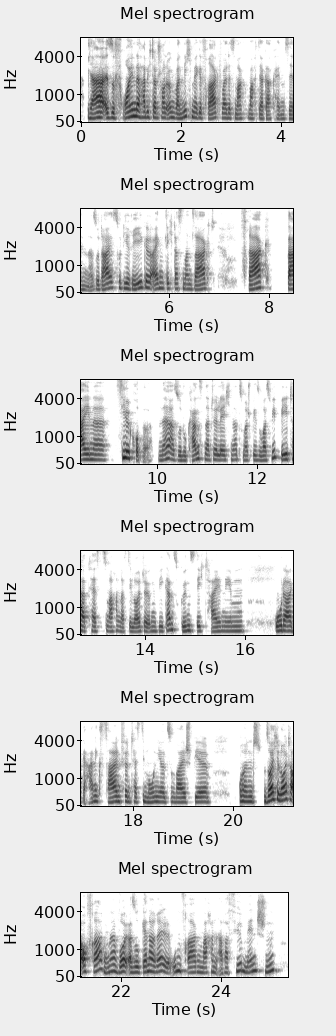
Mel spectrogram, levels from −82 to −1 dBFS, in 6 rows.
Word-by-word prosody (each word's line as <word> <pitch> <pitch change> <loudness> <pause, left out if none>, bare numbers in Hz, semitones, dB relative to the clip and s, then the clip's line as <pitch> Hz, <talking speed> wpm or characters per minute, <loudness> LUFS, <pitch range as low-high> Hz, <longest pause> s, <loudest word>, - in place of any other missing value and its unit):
Ja, 170 +3 +8
also 175 +1 +5
Freunde 195 +5 +4
habe 190 0 +2
ich 190 - -7
dann 180 -2 0
schon 180 0 -1
irgendwann 170 -3 -1
nicht 220 +2 -2
mehr 180 -3 -1
gefragt, 170 0 -1
weil 165 -1 -1
das 165 -1 -4
mag 155 +1 -5
macht 150 0 -7
ja 150 - -2
gar 140 -1 -5
keinen 145 0 -11
Sinn. 145 -3 -7
Also, 150 +6 -7
da 155 +5 +2
ist 205 0 -4
so 215 -1 -6
die 190 -1 -2
Regel 200 +6 0
eigentlich, 185 0 -3
dass 180 0 -4
man 170 -2 -6
sagt: 175 +4 -1 0.4
„Frag 195 +6 +2 0.3
deine 180 0 +2
Zielgruppe“, 240 -2 +3
ne? 175 +7 -1
Also, 170 -4 -3
du 155 -1 -5
kannst 190 +8 -2
natürlich, 175 -1 -3
ne, 180 +1 -8
zum 165 -3 -9
Beispiel 165 +1 -7
so 160 - -7
was 160 0 -2
wie 245 - -1
Betatests 170 -6 -1
machen, 160 +1 -6
dass 145 0 -8
die 160 - -10
Leute 155 +2 -3
irgendwie 165 +2 -5
ganz 210 +5 -3
günstig 165 -1 -4
teilnehmen 165 +2 -6 0.6
oder 175 0 +3
gar 170 - -6
nix 195 -1 -2
zahlen 175 +3 +1
für 190 +1 -3
'n 180 - -3
Testimonial 170 0 -4
zum 170 +1 -5
Beispiel. 165 +1 -2 0.5
Und 180 -2 -1
solche 225 +7 +7
Leute 235 +2 +6
auch 220 0 +6
fragen, 225 -1 +2
ne, 225 +1 0
wol 215 +3 +5
also 190 +1 +1
generell 210 -1 +1
Umfragen 200 -3 -2
machen, 185 +1 -4
aber 180 -1 -5
für 230 +8 -3
Menschen, 245 +4 -3
175 Hz, 180 wpm, -23 LUFS, 165-195 Hz, 0.6 s, Ja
